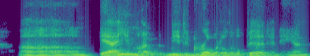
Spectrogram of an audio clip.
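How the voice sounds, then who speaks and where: This is a man's voice, somewhat breathy. His intonation stays fairly even. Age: 60s. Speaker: financial coaching company founder. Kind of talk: podcast interview. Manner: halting, many repeated words and fillers.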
